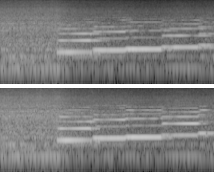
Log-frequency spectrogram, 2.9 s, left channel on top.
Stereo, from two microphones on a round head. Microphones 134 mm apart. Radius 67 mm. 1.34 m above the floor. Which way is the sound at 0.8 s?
45° right (ahead or behind).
